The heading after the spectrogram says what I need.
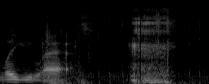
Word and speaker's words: Legolas: Listen, I didn't ask for your opinion, Legolas. No. Do not stain that name. Too late. Besides, you said it wrong. It's Leggy Lass.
